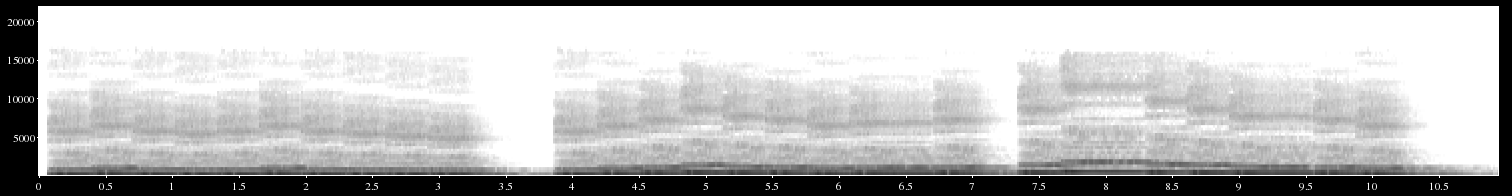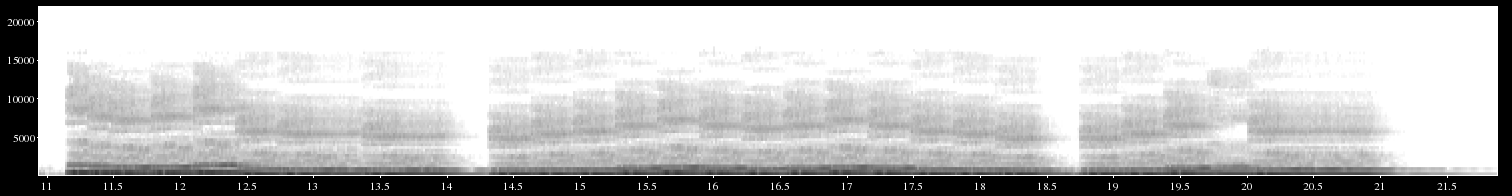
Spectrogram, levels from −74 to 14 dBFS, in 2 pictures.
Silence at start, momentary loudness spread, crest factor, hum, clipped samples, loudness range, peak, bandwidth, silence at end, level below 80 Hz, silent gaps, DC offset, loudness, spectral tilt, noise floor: 0.05 s; 5 LU; 12 dB; none; under 0.1%; 2 LU; -2 dBFS; 12.5 kHz; 0.8 s; -66 dBFS; none; under 0.1%; -13 LUFS; -5 dB/octave; -50 dBFS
